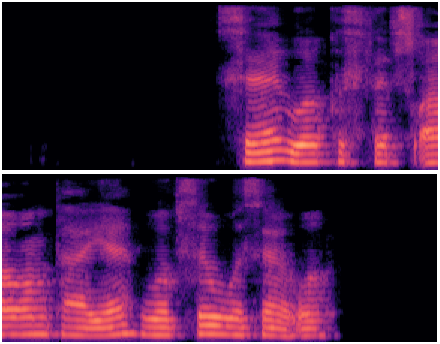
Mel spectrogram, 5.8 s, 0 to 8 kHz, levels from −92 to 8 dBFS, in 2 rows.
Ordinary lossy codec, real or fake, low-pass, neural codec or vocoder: AAC, 32 kbps; fake; 7.2 kHz; codec, 24 kHz, 3.1 kbps, DualCodec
